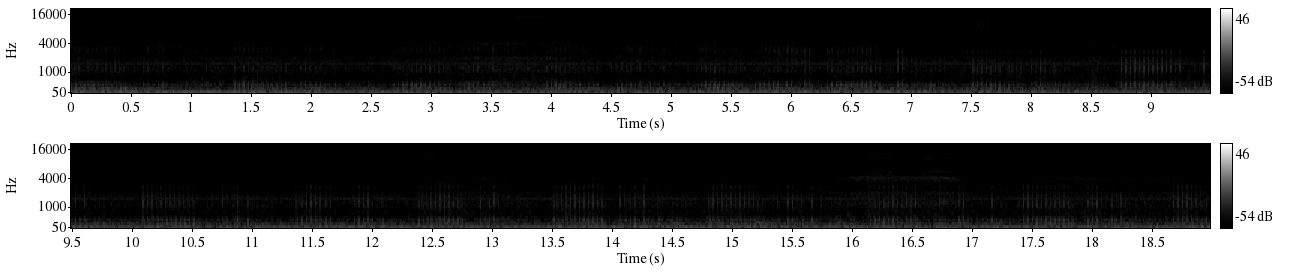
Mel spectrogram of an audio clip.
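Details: Scottish Fold cat in the morning, lying on its owner's arm as a pillow; a soft, steady, low rumbling purr continues without a break, with rhythmic pulsing and faint background hum.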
